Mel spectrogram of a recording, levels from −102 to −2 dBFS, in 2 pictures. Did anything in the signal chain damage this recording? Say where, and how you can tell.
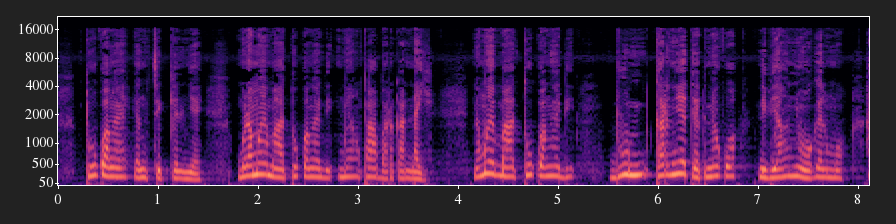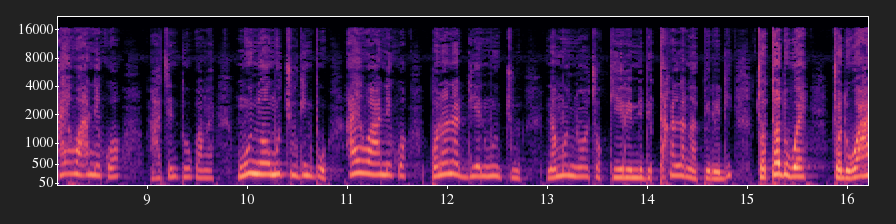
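No, nothing in the chain seems to have damaged this speech recording; there's nothing to point to at any stage.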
